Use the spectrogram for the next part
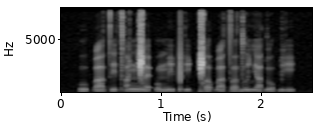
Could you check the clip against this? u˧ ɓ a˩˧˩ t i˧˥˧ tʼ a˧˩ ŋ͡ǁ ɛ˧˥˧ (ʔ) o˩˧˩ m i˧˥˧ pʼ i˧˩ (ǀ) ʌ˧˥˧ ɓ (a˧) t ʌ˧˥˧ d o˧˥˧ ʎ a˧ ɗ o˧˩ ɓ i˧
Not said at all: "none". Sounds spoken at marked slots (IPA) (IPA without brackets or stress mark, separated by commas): ʔ, ǁ, a˩˧˩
